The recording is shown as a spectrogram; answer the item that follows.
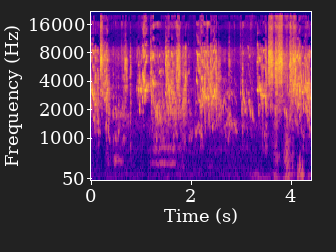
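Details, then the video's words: Budgerigars from a pet family flock chirp in busy, buzzy high bursts with squeaky whistles, ending in denser chatter over some low rumbling. "Cute Budgies Chirping Sounds"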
